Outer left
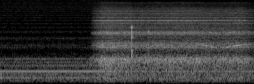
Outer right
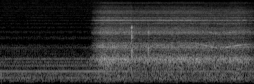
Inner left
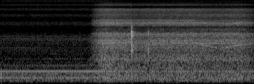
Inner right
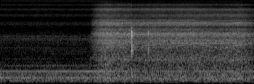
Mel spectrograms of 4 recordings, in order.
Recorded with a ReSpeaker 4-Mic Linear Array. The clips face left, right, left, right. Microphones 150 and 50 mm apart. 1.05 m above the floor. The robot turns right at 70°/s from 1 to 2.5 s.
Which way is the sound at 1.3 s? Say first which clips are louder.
Outer left 1 dB, inner left 1 dB; centre (ahead or behind).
